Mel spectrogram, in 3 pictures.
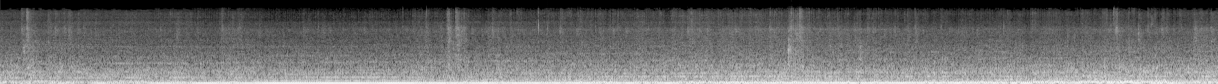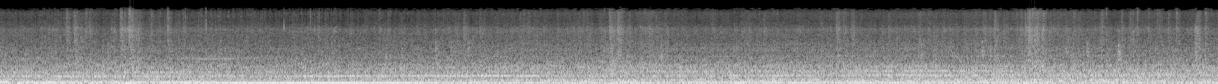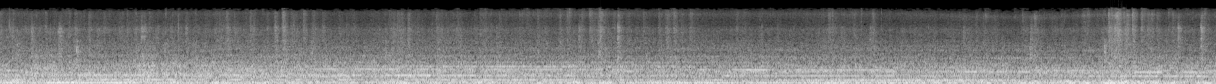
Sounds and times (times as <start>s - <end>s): Truck: 0.0s - 36.5s.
